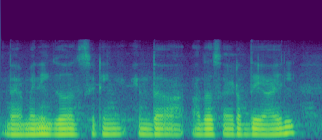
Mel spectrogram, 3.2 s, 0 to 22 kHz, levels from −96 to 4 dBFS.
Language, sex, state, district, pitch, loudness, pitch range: English, male, Karnataka, Bangalore, 120 Hz, -16 LUFS, 115-120 Hz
